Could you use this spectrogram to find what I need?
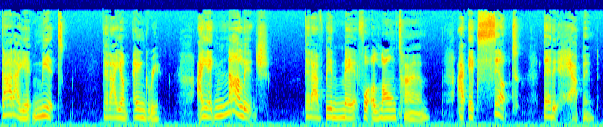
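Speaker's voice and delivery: slow, soft prayer of admission; led confession prayer. Acted. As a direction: lead them through it slowly, pausing between phrases.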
